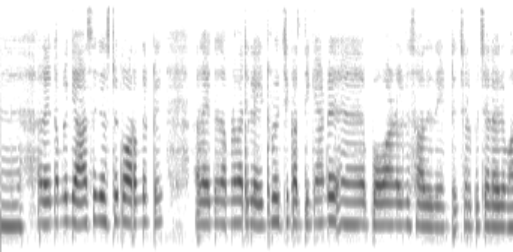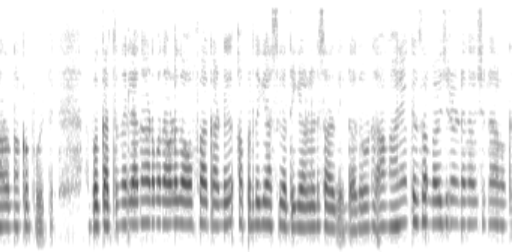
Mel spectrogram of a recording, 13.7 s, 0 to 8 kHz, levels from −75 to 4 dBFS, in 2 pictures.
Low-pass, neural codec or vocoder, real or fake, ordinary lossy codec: 7.2 kHz; none; real; none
